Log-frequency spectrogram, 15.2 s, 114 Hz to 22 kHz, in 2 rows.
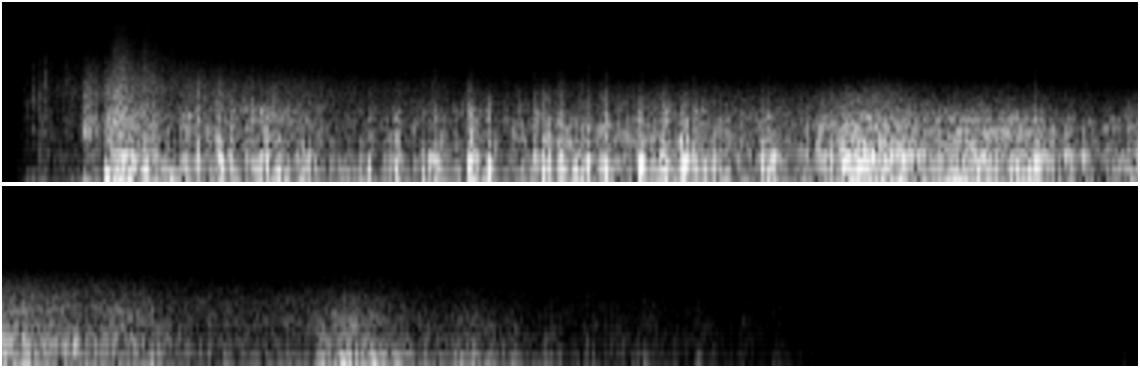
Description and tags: Thunder Clap 3
Single thunder clap.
